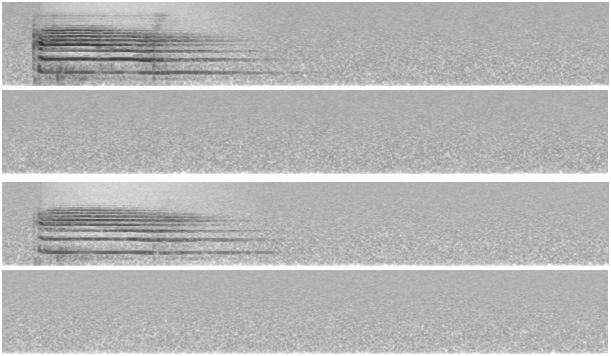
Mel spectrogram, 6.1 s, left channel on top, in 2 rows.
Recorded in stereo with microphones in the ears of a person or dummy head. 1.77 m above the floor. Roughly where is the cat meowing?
Left.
